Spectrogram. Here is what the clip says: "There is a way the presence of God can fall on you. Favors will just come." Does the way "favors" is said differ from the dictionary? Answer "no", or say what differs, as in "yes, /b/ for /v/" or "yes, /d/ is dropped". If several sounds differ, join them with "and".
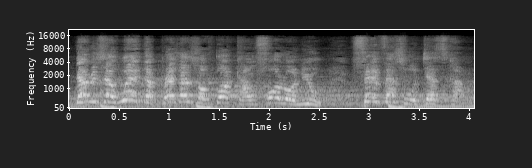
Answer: yes, /s/ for /z/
